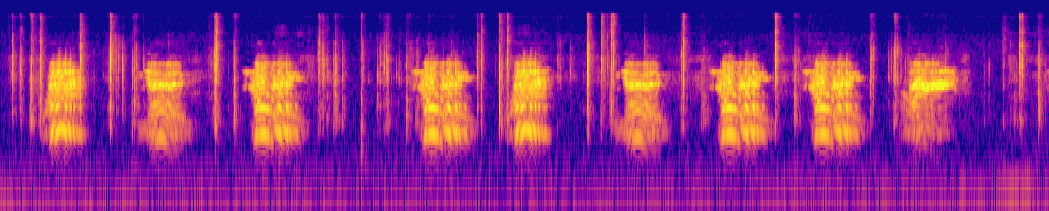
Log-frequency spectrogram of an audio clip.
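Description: Electronic memory game toy giving a short, pitched, voice-like electronic sound about once a second, with sharp clicks of buttons being pressed between the sounds.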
